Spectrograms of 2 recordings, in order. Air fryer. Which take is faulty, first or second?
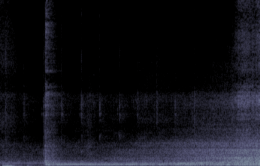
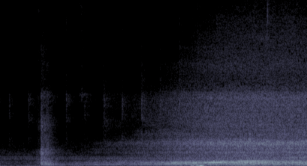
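first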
